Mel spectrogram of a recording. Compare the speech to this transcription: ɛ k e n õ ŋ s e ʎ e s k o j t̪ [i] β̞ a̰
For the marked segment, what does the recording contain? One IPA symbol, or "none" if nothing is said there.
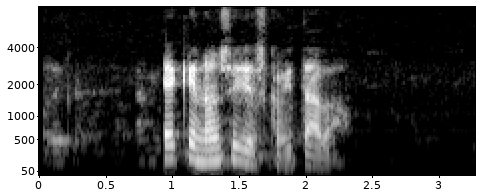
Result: a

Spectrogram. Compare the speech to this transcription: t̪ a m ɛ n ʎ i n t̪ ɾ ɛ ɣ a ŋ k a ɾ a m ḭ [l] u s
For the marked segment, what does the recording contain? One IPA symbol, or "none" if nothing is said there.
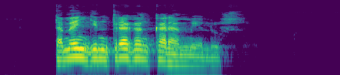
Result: l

